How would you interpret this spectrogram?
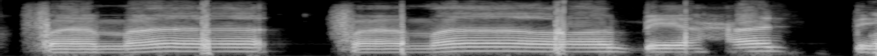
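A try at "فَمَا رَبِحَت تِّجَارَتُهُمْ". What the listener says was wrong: Kurang jelas ro-nya. Fama fama rabihat tijaratuhum. Jadi kamu tuh kalau ini ngomong kayak gini ditahan dipertahankan ya, yang kayak gini aja nih.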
